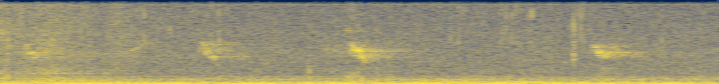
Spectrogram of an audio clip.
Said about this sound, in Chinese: 外面的鸟叫声非常的有节奏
